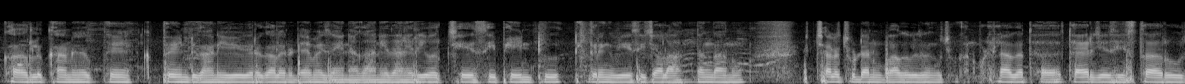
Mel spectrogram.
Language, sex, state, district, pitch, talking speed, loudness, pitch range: Telugu, male, Andhra Pradesh, Chittoor, 110 Hz, 125 wpm, -18 LUFS, 105-115 Hz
